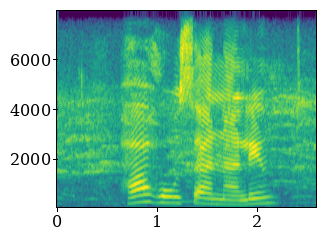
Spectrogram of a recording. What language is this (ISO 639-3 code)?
sot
